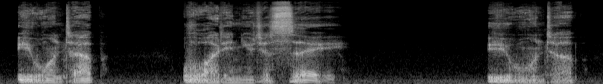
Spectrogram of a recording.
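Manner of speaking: loud, low, rough gravelly voice. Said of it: "these type of low gravelly voices".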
